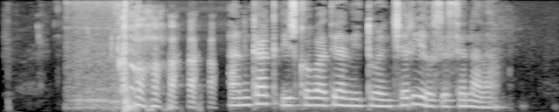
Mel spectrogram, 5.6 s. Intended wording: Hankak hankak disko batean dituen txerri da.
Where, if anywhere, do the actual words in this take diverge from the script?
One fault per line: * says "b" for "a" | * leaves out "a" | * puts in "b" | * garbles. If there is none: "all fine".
* leaves out "hankak"
* puts in "edo zezena"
